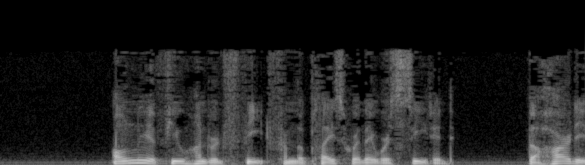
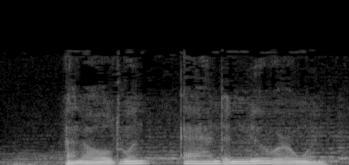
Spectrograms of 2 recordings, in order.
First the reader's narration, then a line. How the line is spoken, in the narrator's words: Joe murmured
